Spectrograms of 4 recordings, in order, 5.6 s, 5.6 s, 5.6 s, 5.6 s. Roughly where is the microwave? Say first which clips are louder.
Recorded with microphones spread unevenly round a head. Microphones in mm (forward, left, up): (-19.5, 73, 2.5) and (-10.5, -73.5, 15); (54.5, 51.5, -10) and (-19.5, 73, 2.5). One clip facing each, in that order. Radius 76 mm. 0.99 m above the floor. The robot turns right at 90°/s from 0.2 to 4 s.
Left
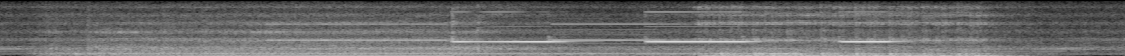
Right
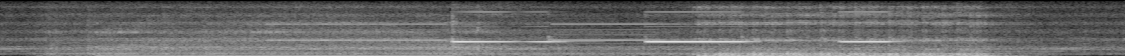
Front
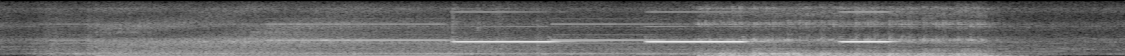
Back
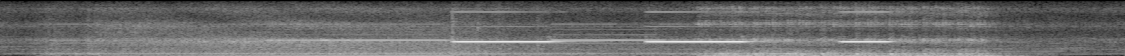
Left 4 dB, front 4 dB; ahead.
